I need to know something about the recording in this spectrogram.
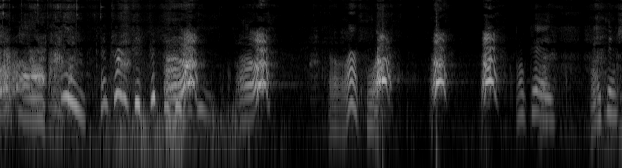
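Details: Dogs playing tag at a dog park, giving short, sharp yips and barks in quick bursts, some spaced about half a second apart, with people talking over the first half.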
